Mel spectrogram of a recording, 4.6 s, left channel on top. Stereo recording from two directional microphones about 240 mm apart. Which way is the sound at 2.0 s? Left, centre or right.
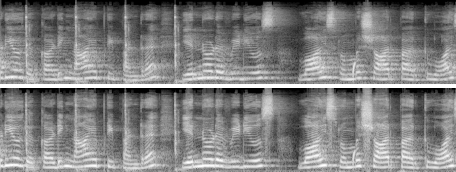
Right.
